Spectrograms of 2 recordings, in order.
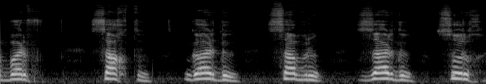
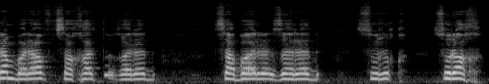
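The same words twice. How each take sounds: First: सब्र and जर्द with the clusters joined; बर्फ़, गर्द said tight, no extra vowel; correct pronunciation. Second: सबर and जरद with extra vowels, drawn out; slow, split each cluster: सबर, जरद, सुरख; wrong pronunciation. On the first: Teacher reads the word list the right way. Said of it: "र के ऊपर जज़्म है". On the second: Teacher reads the word list the wrong way. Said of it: "गलत तलफ़्फ़ुज़ है ना". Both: Shown as a demonstration.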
